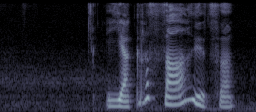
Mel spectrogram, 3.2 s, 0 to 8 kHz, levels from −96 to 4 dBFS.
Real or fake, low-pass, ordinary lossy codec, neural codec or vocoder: real; 7.2 kHz; none; none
